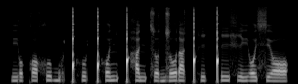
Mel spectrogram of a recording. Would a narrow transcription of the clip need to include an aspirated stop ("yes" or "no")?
yes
